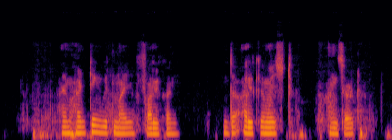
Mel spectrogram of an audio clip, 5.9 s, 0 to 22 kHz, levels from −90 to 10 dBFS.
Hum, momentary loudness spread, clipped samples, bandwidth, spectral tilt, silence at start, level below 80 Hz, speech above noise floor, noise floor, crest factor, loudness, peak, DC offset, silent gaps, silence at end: none; 16 LU; under 0.1%; 7.4 kHz; -7.5 dB/octave; 0.5 s; -48 dBFS; 42 dB; -62 dBFS; 18 dB; -22 LUFS; -4 dBFS; under 0.1%; none; 0 s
